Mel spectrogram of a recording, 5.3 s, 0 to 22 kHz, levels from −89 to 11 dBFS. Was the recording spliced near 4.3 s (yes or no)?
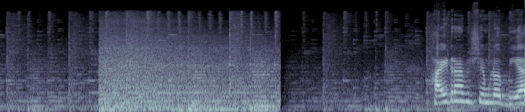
no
